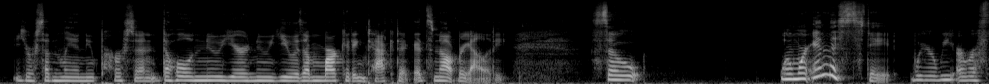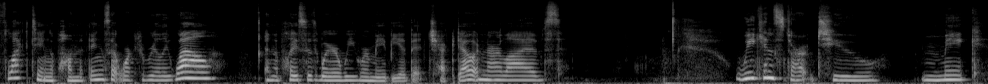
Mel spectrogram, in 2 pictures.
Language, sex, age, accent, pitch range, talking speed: English, female, 30-49, American, 175-215 Hz, 165 wpm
